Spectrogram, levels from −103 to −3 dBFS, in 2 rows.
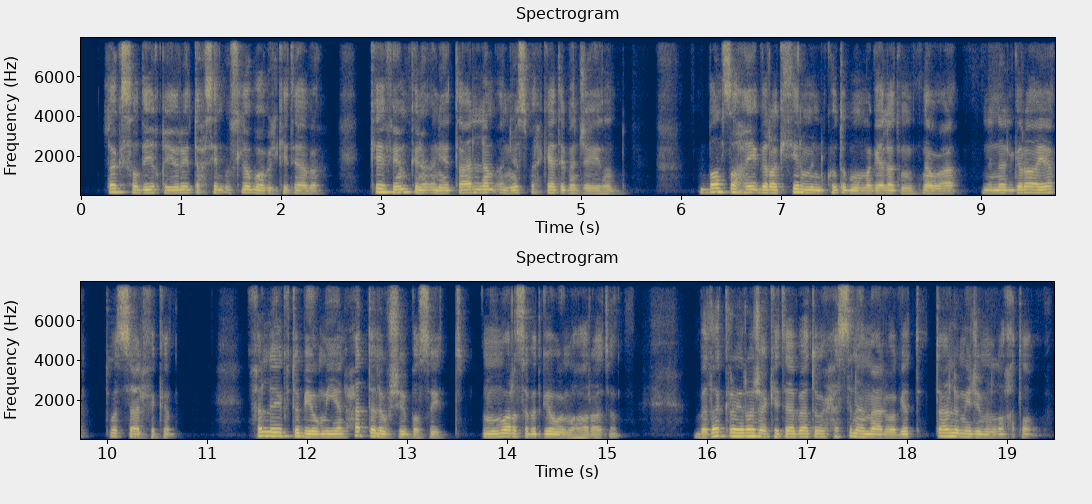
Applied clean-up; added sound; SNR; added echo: none; none; none; none.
